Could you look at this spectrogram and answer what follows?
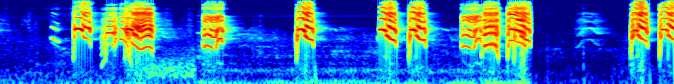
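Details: Ringneck parrot making natural chirping sounds: loud, harsh, rasping squawks in bursts of one to three, spaced roughly every second, against a quiet background.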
